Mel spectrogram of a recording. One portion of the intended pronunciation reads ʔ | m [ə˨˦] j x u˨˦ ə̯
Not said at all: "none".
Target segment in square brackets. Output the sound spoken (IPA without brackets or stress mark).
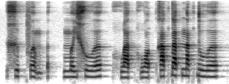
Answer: ə˨˦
